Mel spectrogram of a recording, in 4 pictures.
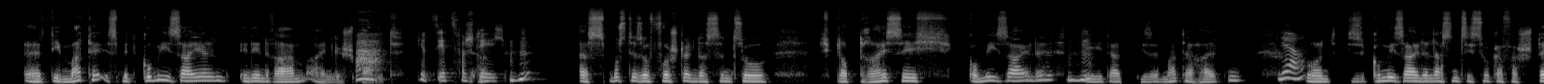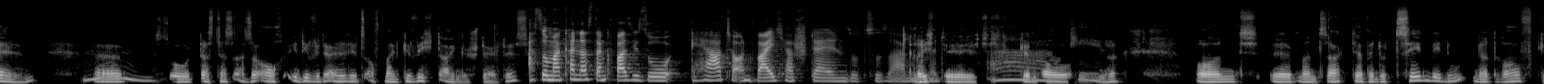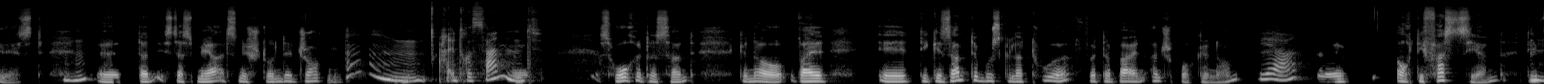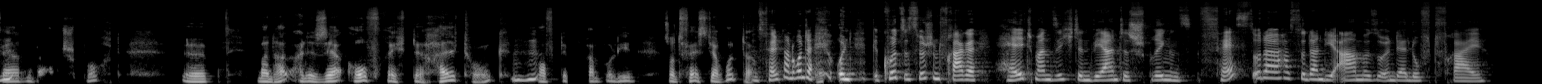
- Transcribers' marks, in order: drawn out: "Ja"; stressed: "Richtig"
- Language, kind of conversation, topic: German, podcast, Wie trainierst du, wenn du nur 20 Minuten Zeit hast?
